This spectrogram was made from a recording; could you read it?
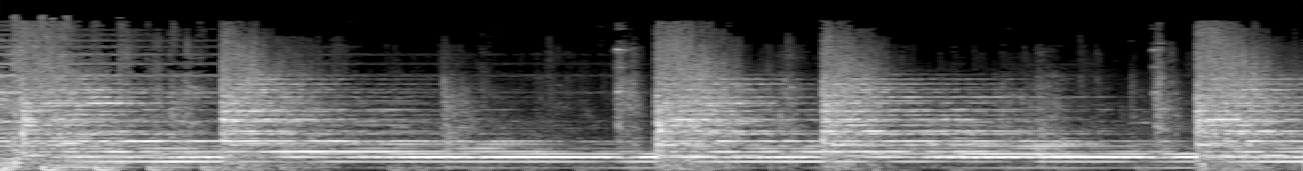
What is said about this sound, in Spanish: Así, con la música de Paula, una de las campanas de la Catedral de Mondoñedo, ponemos punto y seguido a la información aquí en COPE, en este caso local y comarcal, desde el programa Costa Viva.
